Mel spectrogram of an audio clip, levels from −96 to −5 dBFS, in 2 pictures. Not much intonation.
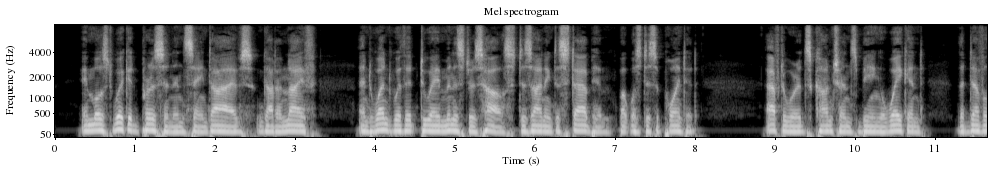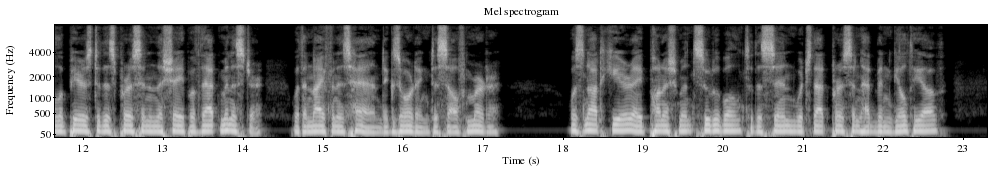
Yes: narrow, 2.3 semitones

